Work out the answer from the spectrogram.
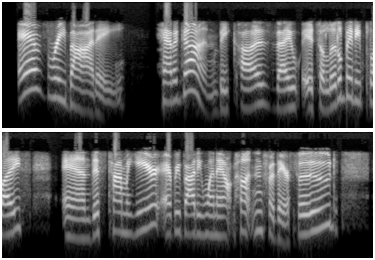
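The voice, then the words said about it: Southern US accent, Louisiana. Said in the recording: “I have an accent. I wasn't raised up here. When I was a little girl, I lived in Grayson, Louisiana.”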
